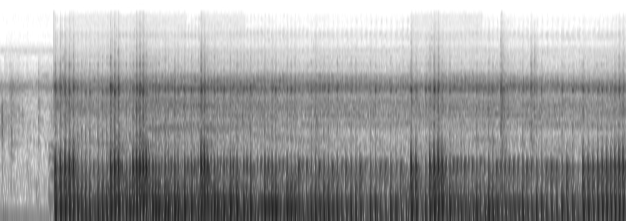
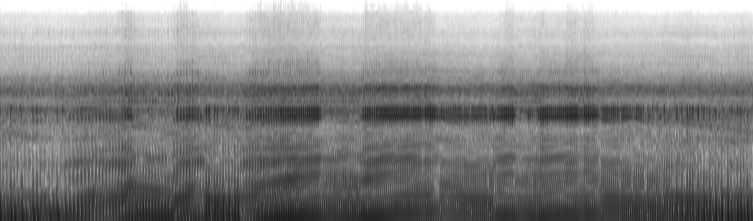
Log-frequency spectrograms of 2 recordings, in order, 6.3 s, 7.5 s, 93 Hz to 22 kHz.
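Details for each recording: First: Honda XR50 pit bike with aftermarket pipe, hot after riding: revs unevenly, with stumbles and rattly bursts breaking the exhaust note; sputtering worse again despite a carb clean the night before, and the owner expects to clean the carb again. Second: Honda XR50 pit bike on stock exhaust pipe: small single-cylinder revving up and down, pulses even and crisp, no knock or miss; normal running.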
